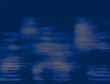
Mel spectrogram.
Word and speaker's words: Waxahachie: So I went to Waxahachie, and if you're not from Waxahachie, that is the way we pronounce it, which is just the next big box store up.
